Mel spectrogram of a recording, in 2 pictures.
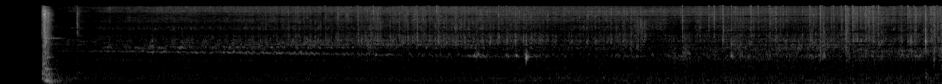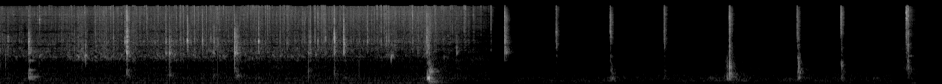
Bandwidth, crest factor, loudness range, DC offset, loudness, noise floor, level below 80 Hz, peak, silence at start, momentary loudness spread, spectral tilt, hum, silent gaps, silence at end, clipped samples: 17.5 kHz; 32 dB; 10 LU; under 0.1%; -30 LUFS; -70 dBFS; -74 dBFS; -2 dBFS; 0.4 s; 15 LU; 1 dB/octave; none; none; 0.25 s; under 0.1%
